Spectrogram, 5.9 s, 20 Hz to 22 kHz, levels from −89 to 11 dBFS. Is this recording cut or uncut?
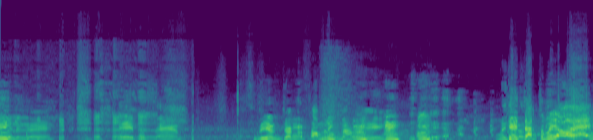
uncut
